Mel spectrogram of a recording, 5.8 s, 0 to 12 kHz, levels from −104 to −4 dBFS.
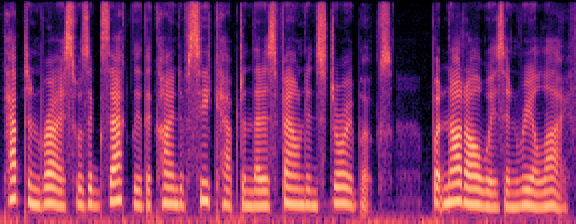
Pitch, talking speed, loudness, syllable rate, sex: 200 Hz, 220 wpm, -20 LUFS, 5.3 syllables/s, female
